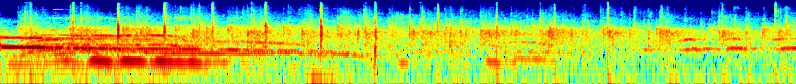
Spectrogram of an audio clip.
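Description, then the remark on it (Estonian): A live audience in the café of the Fotografiska museum claps steadily for about four seconds during a live broadcast, a dense patter of hand claps, with cheerful shouts and whoops rising over it during the first second and a half. “Publik, öelge tere ju hei, midagi tehke häält, plaksutage!”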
